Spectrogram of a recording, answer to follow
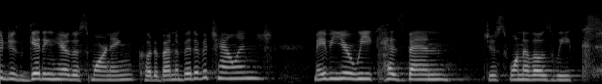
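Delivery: ordinary delivery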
